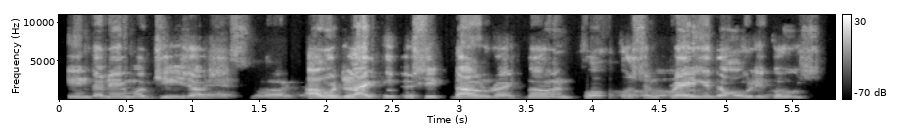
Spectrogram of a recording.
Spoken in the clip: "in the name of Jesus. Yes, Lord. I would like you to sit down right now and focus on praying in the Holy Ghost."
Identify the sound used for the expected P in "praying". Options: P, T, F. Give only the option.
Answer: P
